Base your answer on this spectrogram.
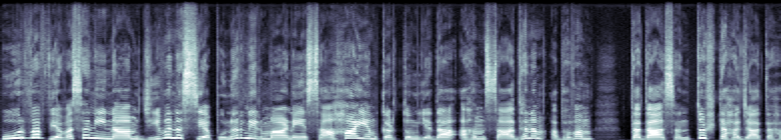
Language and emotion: Sanskrit, happy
